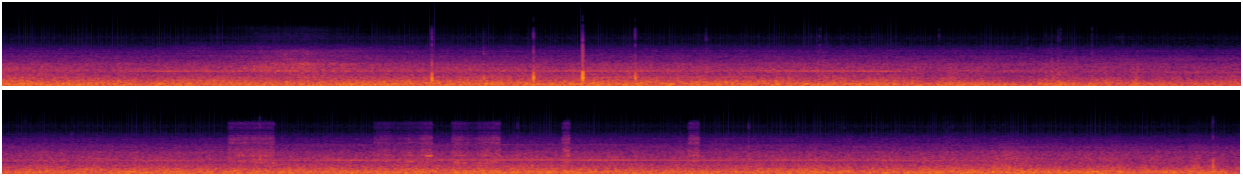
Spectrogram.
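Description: Steady road and engine noise heard inside a car's cabin while driving at highway speed, with a faint steady whine. A few sharp clicks come about six to seven seconds in, and a handful of short rattles come past the middle.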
